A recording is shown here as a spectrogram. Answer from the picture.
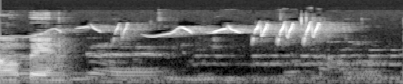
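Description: A bird singing: a wavering whistled phrase that rises and falls for about a second and a half, ending in a few quick clipped notes, over faint murmuring voices.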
